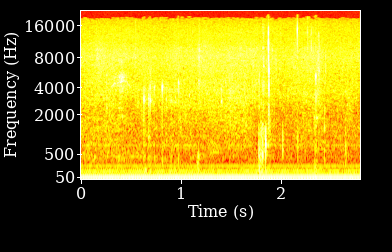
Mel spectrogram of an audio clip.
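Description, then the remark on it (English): A quick sip from a bottle of non-alcoholic Heineken beer during a taste test, a short wet slurp midway, set against a steady low electrical hum and a few faint mouth clicks and taps. No one speaks. “I need to sip it again. Hang on. Taste test.”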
